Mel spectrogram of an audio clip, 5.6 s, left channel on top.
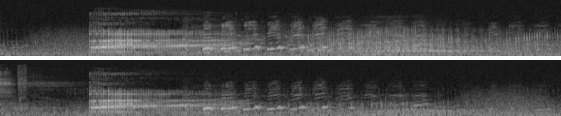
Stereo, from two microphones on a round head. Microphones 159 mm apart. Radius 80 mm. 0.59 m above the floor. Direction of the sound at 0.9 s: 10° right (ahead or behind).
